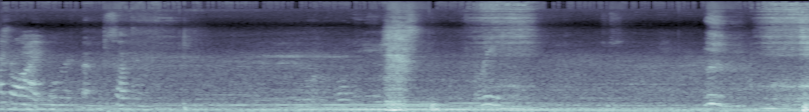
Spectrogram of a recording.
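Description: Loud, rough low snorts and rattling snores recurring with each breath, over steady background hum; heavy snoring during sleep.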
